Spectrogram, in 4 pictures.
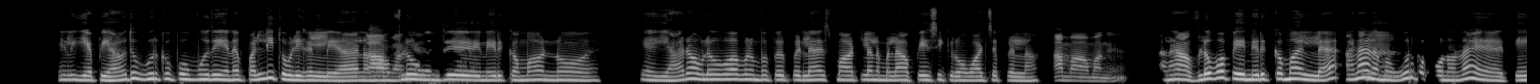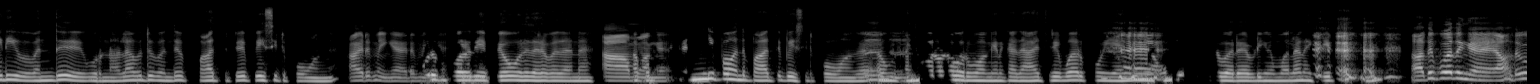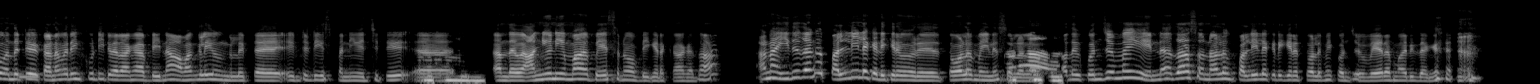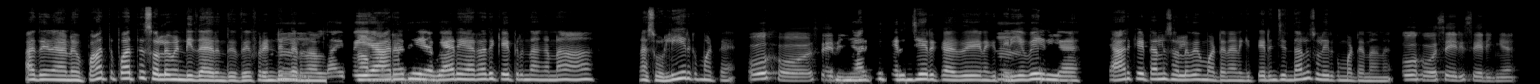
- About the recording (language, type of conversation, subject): Tamil, podcast, ஒருவரிடம் நேரடியாக உண்மையை எப்படிச் சொல்லுவீர்கள்?
- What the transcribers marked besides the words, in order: distorted speech; tapping; laugh; laughing while speaking: "அது போதுங்க. அதுவும் வந்துட்டு கணவரையும் … கொஞ்சம் வேறமாரி தாங்க"; static; in English: "இன்ட்ரடியூஸ்"; drawn out: "ம்"; other background noise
